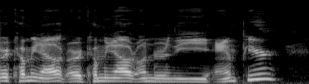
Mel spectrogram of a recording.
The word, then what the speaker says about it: Ampere: So the rumor is the new cards that are coming out under the Ampere.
